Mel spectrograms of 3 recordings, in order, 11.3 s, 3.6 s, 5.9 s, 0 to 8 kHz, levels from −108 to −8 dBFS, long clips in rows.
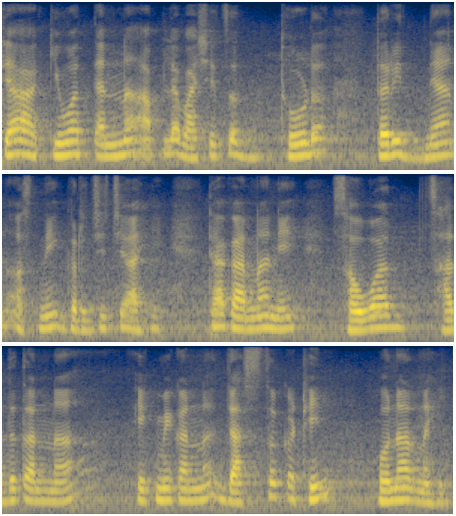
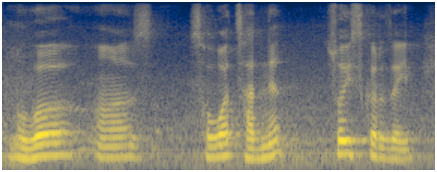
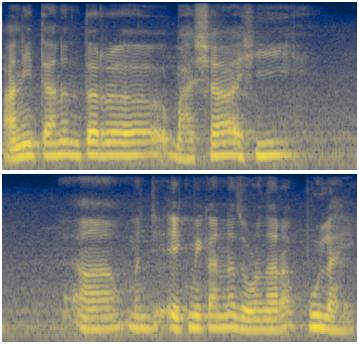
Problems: none marked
